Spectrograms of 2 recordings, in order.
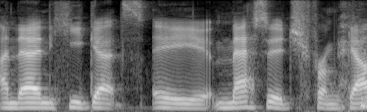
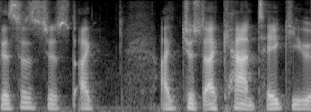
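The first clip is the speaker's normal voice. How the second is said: put-on quiet whisper; 3 dB quieter than usual. Retelling an actor's line from an episode: imitating Tom Baker quietly whispering. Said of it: "just quietly whispering".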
